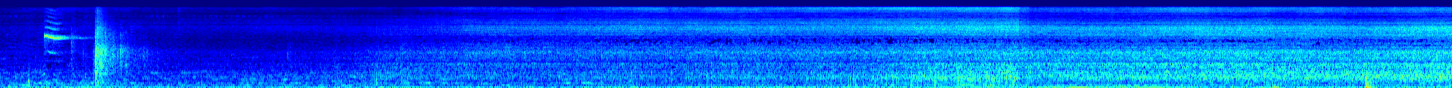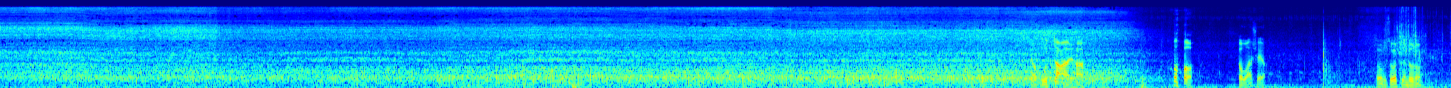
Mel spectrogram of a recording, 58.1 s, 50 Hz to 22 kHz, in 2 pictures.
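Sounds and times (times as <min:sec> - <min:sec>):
firework fountain hissing: 0:00.0 - 0:58.0
sharp bang: 0:01.0 - 0:03.3, 0:27.2 - 0:27.9, 0:40.4 - 0:41.0, 0:55.4 - 0:57.6.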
